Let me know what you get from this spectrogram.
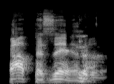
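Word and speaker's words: Papersera: And some of the people from, you pronounced it for me, Papazera? Papazera? Yeah. You even speak better Italian than I do. Papazera.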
